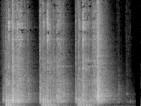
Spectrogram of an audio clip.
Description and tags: Chainsaw Start
Starting of a chainsaw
